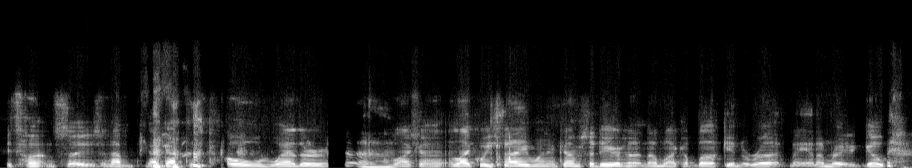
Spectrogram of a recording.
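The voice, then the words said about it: Slight Southern American accent. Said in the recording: “I'm catching a little bit of a Southern accent.”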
